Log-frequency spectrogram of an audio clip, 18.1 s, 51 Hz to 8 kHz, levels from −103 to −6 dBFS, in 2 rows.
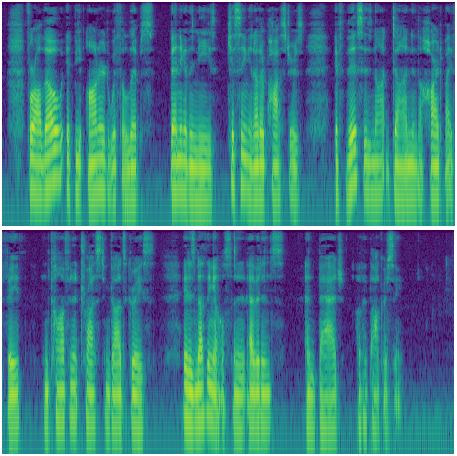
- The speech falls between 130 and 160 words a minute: Yes, average, 140 wpm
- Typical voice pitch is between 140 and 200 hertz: No, low, 100 Hz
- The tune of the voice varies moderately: No, narrow, 2.2 semitones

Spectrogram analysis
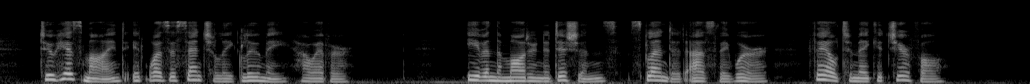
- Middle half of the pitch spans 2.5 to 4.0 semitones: No, average, 5.0 semitones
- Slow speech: Yes, slow, 120 wpm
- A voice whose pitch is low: No, medium, 155 Hz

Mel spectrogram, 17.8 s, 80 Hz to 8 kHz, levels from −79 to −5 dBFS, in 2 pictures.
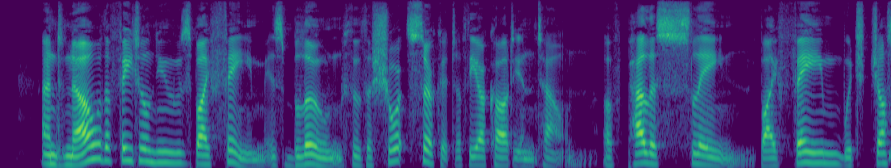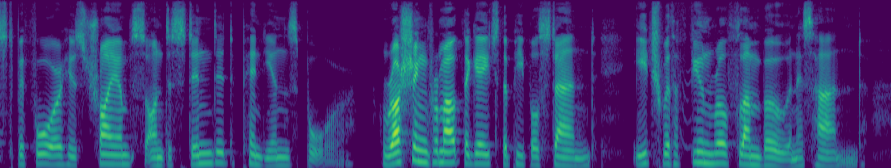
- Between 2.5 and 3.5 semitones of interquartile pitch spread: No, average, 4.2 semitones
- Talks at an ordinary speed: Yes, average, 155 wpm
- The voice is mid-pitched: Yes, medium, 155 Hz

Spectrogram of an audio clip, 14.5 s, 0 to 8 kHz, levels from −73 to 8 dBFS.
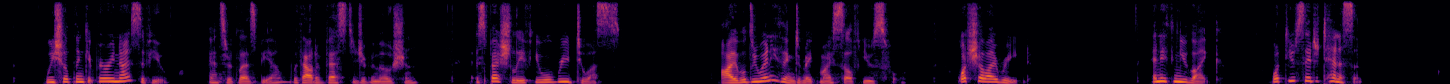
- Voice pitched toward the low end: No, high, 225 Hz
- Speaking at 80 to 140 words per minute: No, average, 180 wpm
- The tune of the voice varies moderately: No, wide, 8.8 semitones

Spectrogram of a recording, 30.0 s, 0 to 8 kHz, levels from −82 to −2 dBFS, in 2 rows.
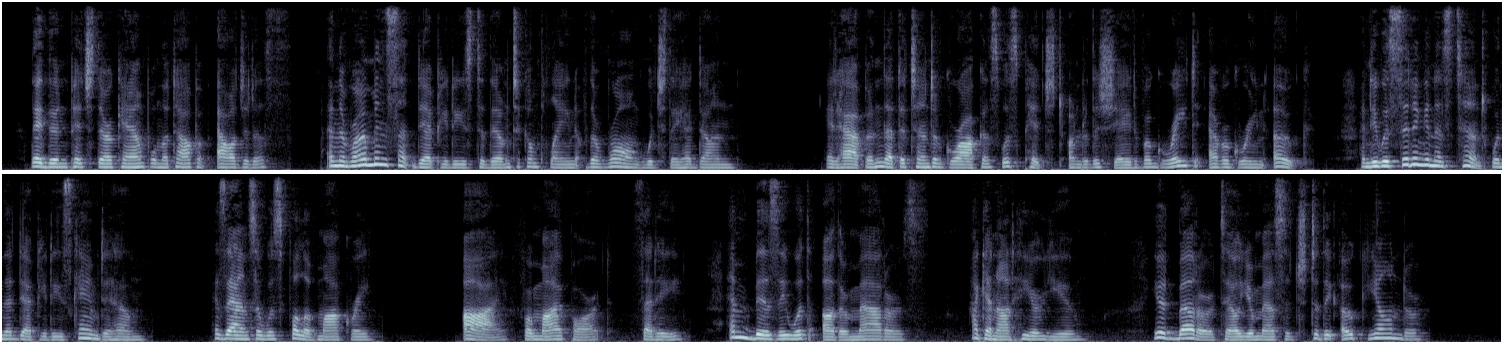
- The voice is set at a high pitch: No, medium, 155 Hz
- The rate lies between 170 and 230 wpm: Yes, average, 180 wpm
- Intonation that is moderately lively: Yes, average, 4.0 semitones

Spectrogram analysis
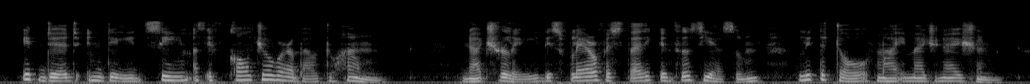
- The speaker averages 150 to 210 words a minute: No, slow, 135 wpm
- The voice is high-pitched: No, medium, 155 Hz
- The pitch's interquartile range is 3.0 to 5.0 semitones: Yes, average, 4.7 semitones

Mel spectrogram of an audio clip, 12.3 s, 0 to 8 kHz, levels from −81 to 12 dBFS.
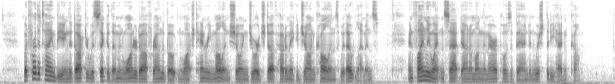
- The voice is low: Yes, low, 100 Hz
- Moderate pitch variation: Yes, average, 3.3 semitones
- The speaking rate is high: Yes, fast, 235 wpm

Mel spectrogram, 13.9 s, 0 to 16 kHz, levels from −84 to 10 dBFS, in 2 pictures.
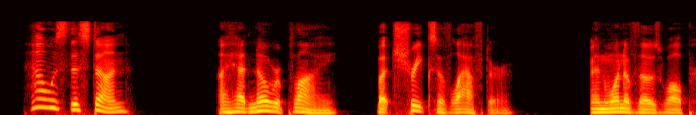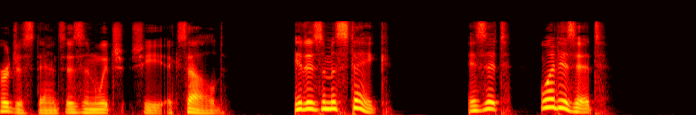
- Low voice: Yes, low, 110 Hz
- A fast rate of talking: No, slow, 135 wpm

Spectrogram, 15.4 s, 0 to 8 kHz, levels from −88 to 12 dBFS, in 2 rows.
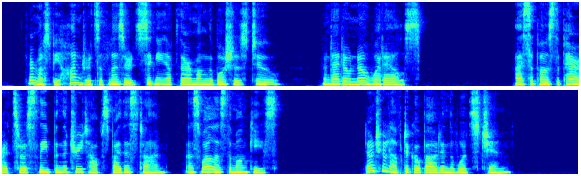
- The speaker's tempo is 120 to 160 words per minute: No, average, 185 wpm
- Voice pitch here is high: Yes, high, 200 Hz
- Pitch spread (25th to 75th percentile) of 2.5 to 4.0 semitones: Yes, average, 2.9 semitones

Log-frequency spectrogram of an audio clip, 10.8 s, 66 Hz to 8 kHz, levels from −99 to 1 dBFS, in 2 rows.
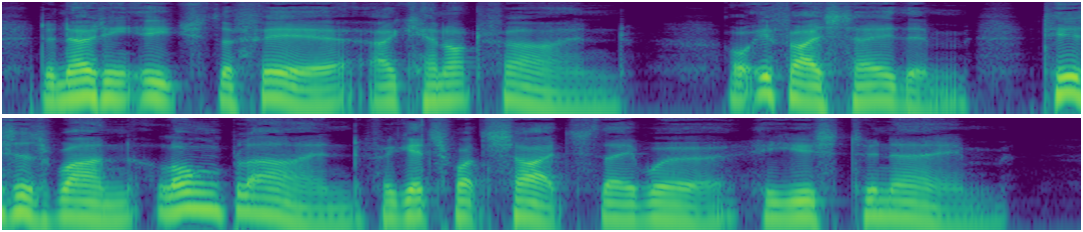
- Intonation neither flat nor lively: Yes, average, 4.0 semitones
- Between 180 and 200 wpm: No, average, 150 wpm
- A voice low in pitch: Yes, low, 110 Hz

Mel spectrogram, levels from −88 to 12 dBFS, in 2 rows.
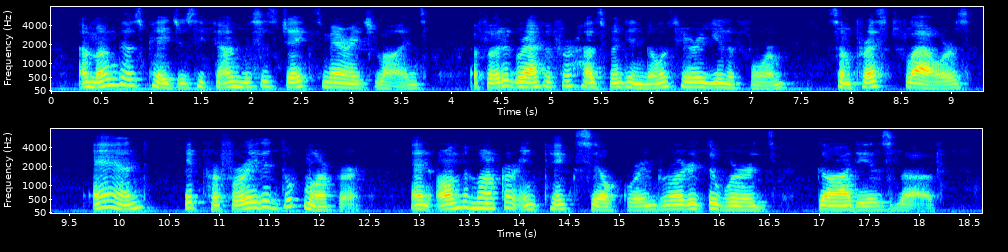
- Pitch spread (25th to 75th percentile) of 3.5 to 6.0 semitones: Yes, average, 4.4 semitones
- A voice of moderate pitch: Yes, medium, 160 Hz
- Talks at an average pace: No, slow, 120 wpm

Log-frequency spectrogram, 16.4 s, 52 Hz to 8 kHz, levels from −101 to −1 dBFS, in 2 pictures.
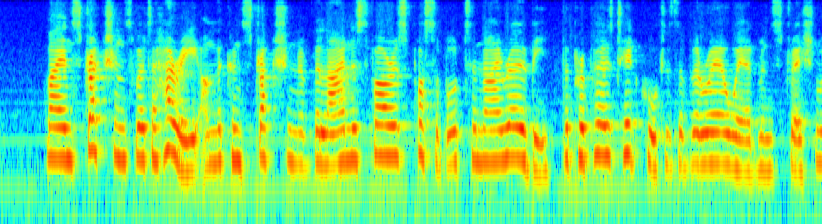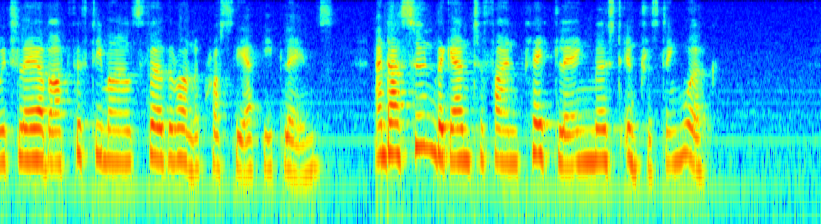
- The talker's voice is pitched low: No, high, 215 Hz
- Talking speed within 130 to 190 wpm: Yes, average, 165 wpm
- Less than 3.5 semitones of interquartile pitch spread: Yes, average, 2.9 semitones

